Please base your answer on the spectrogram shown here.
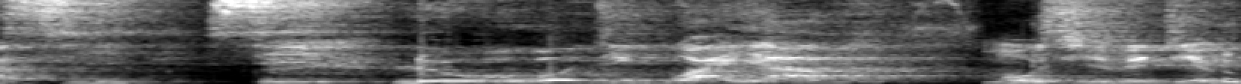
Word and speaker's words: goyave: sort le vrai débat mais en France métropolitaine la prononciation standard est goyave approche-toi c'est d'ailleurs souvent la seule qui est donnée dans les dictionnaires dictionnaire je parle pas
